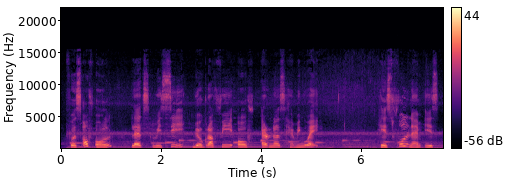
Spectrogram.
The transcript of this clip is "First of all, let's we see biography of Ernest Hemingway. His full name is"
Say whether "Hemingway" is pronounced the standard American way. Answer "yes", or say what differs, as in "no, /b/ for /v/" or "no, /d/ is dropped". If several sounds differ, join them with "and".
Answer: yes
